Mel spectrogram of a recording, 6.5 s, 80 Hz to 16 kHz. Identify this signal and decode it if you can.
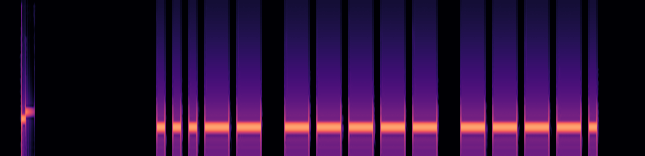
Morse code, heard as a keyed tone, about 15 wpm, 700 Hz. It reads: 309
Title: Numbers - 3-Digit 15wpm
